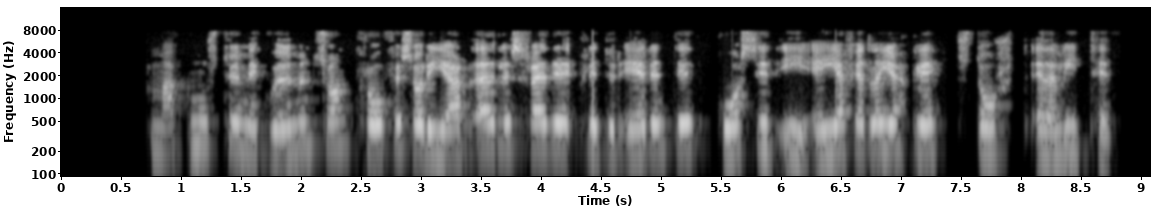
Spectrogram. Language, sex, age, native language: Icelandic, female, 50-59, Icelandic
